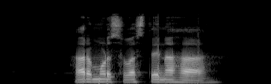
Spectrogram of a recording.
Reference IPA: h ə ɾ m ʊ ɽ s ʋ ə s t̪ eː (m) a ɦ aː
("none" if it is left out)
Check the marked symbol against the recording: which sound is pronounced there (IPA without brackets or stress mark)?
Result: n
